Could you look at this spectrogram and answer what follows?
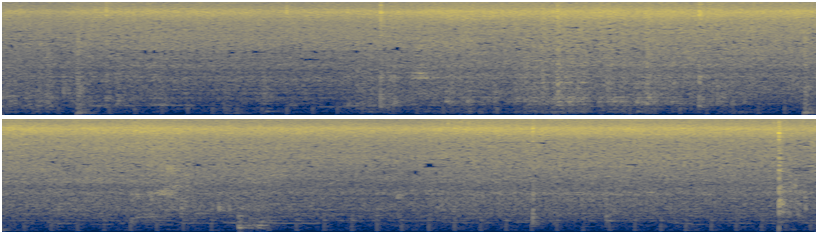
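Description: Chopped mixed vegetables sizzling as they fry in mustard oil in a steel kadhai, stirred with a metal spatula that scrapes and clicks against the pan now and then. The vegetables are being fried until they soften.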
